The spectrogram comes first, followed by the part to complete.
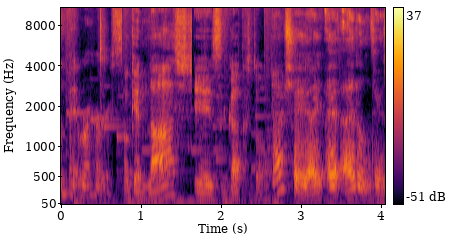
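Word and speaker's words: Gackt: know the original pronunciation normally the japanese people call me gakuto right american calls me cat cat yeah yeah kind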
